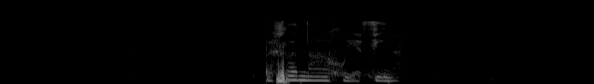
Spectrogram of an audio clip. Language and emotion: Russian, angry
